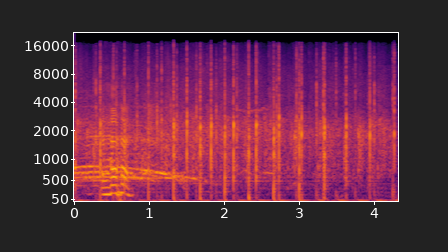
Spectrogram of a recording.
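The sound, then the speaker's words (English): Audience applause of scattered, crisp claps that continue steadily for several seconds, opening over a brief whooping cheer from a voice. “One more time. Give it up”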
